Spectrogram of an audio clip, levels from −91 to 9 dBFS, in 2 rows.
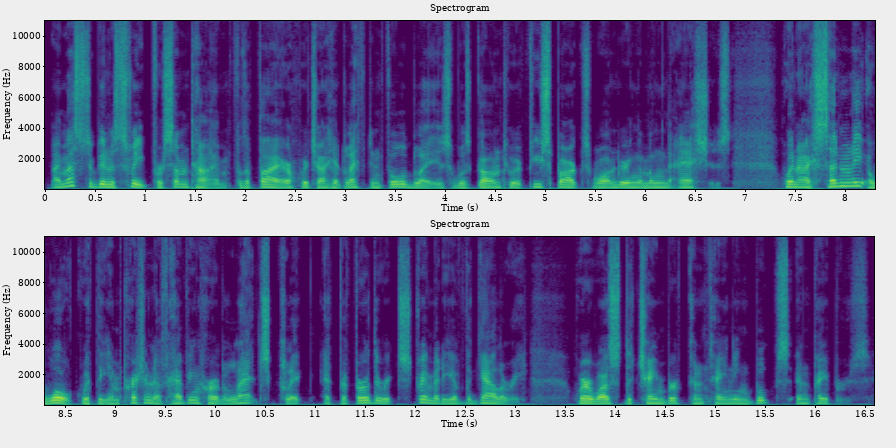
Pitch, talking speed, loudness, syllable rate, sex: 145 Hz, 205 wpm, -19 LUFS, 5.4 syllables/s, male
